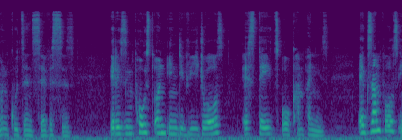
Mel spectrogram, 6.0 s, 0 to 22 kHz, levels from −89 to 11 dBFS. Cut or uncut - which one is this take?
cut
